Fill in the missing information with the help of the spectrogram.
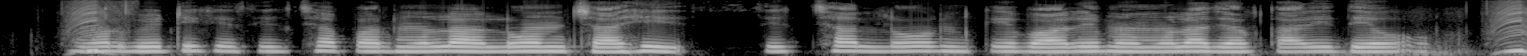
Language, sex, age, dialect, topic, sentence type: Chhattisgarhi, female, 60-100, Eastern, banking, question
